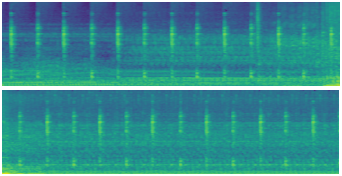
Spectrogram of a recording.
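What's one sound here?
A turn signal clicks at a quick, even pace.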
